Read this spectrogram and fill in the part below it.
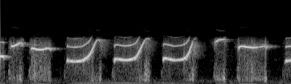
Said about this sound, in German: aus Grüningen hat uns vorher so pfiffen, wie sie auch bei ihrem Mann pfeift, wenn es zu Mittag gibt. Und das tönt so.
